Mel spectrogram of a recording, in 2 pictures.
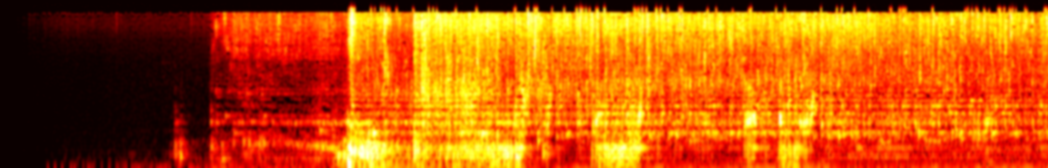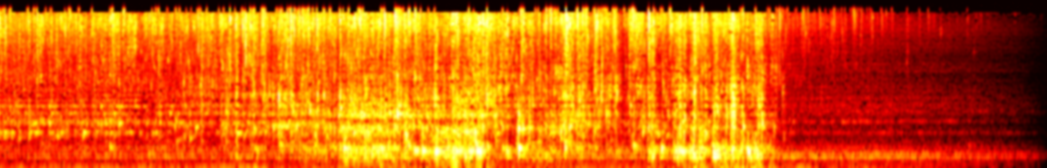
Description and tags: flushed it
Flushing an old toilet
